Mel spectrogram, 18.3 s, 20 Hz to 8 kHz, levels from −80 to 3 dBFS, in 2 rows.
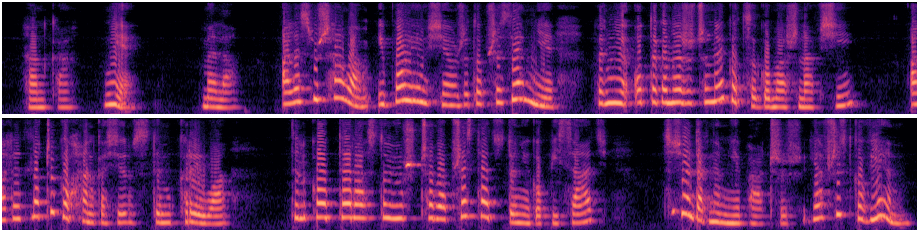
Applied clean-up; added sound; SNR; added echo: none; none; none; none.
